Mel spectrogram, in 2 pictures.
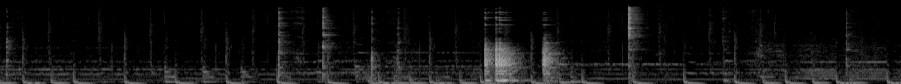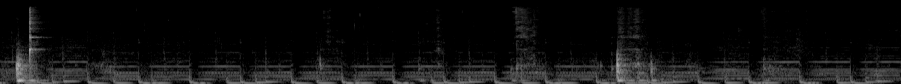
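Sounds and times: background music with steady beat: 0.0s - 18.0s
metal spoon scraping glass bowl: 2.8s - 4.2s, 9.2s - 9.6s, 13.2s - 14.5s, 15.1s - 15.7s.

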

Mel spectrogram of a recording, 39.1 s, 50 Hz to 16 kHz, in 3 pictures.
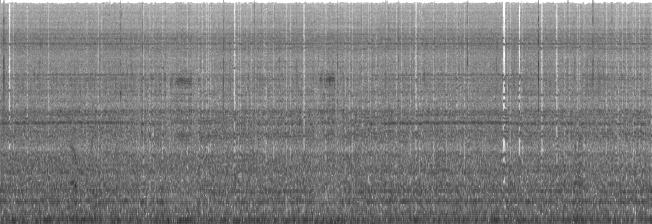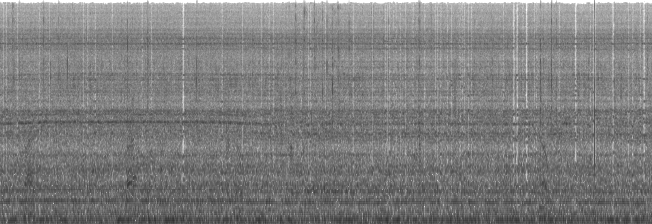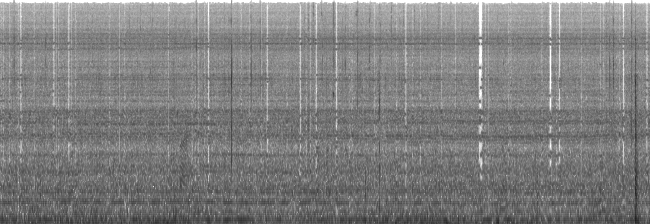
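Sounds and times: small vehicle whirring and rattling: 0.0s - 39.0s.

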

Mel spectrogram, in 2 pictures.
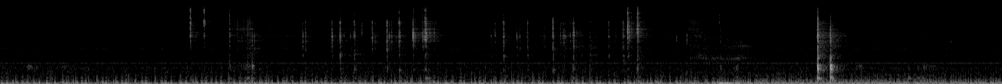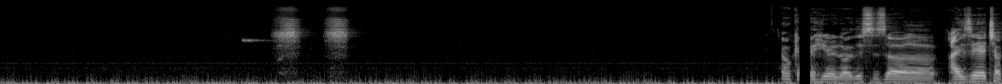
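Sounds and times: keyboard typing: 3.3s - 6.5s.

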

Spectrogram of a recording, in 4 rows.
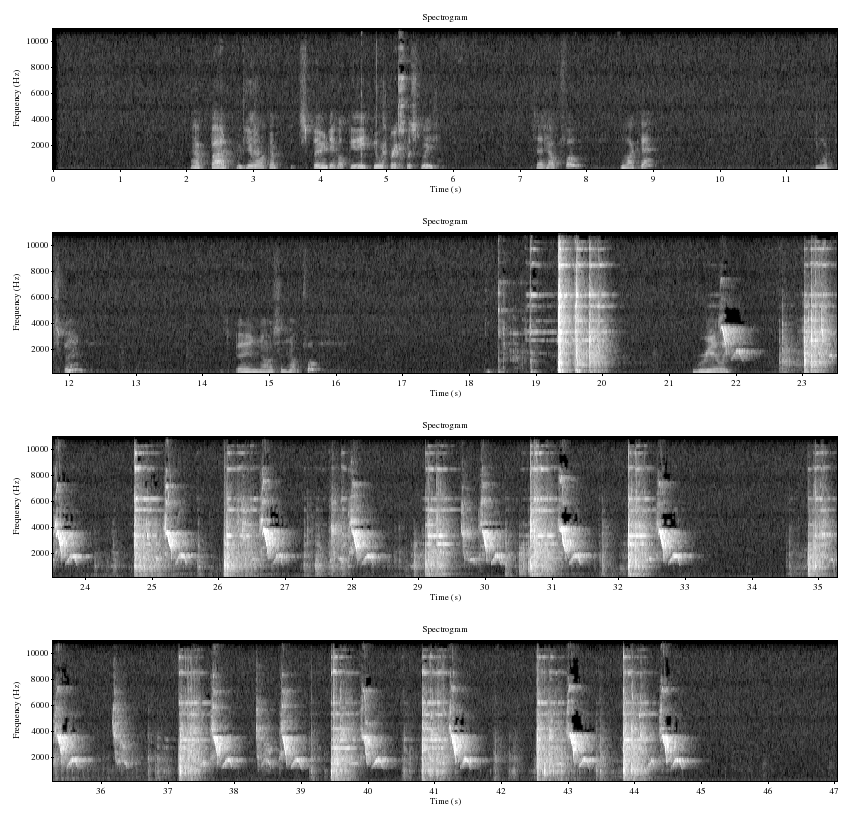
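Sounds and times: metal spoon clattering on wooden floor: 18.4s - 20.3s, 22.6s - 32.6s, 34.5s - 35.8s, 36.6s - 37.7s, 39.1s - 44.4s
cockatiel chirps: 21.8s - 22.4s, 23.4s - 24.1s, 27.8s - 28.5s, 29.6s - 30.4s, 32.5s - 33.2s, 35.2s - 36.5s, 37.5s - 39.1s, 44.2s - 45.0s.

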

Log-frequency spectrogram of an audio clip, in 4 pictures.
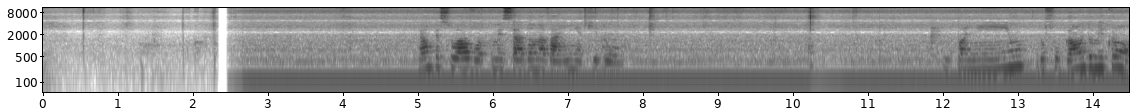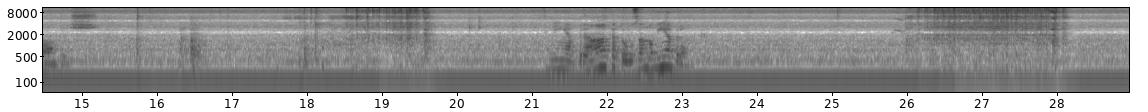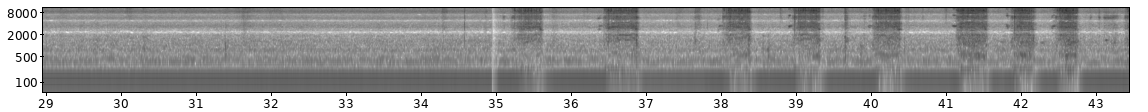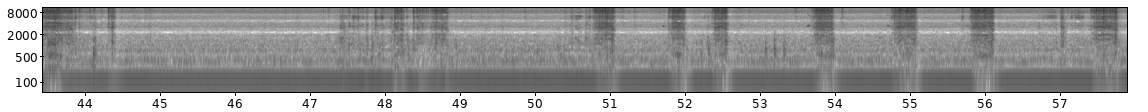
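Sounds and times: steady low hum: 2.5s - 57.9s
sewing machine stitching: 18.4s - 19.7s, 26.0s - 28.2s, 35.2s - 35.7s, 36.4s - 37.0s, 38.0s - 40.4s, 41.1s - 44.0s, 47.6s - 48.9s, 50.5s - 51.1s, 51.7s - 52.6s, 53.6s - 54.0s, 54.7s - 56.2s, 57.1s - 57.9s.

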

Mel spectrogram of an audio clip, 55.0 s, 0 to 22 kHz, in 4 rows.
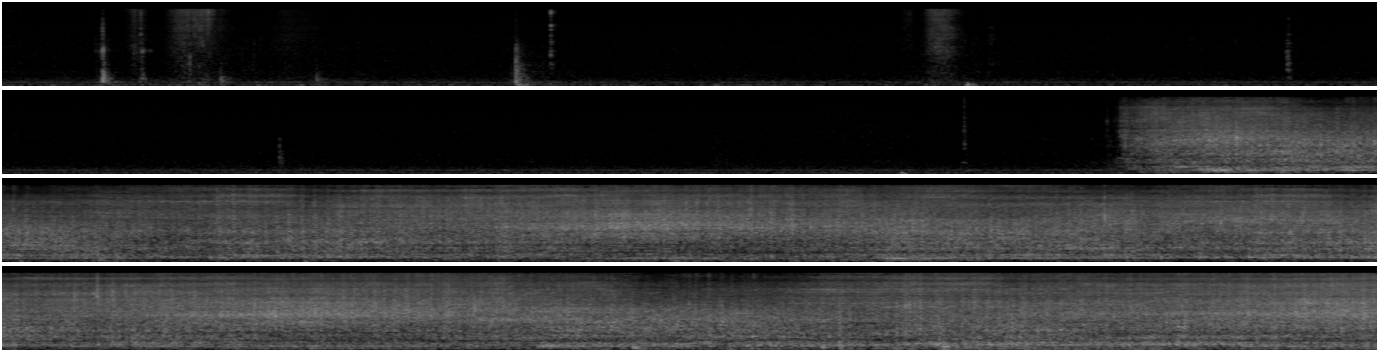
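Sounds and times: model trains rattling on track: 24.9s - 55.0s.

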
